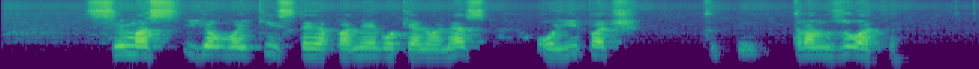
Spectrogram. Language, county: Lithuanian, Šiauliai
